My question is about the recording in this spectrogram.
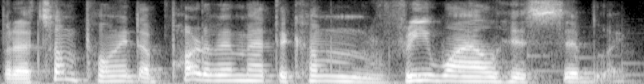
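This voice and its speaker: A man's voice: fairly high pitch, brisk, soft background music. Joking man reading a story aloud. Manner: laughs often, joking. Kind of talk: casual group reading and chat.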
